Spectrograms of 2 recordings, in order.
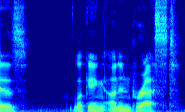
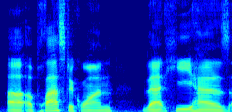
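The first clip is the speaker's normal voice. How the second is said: usual speaking voice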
